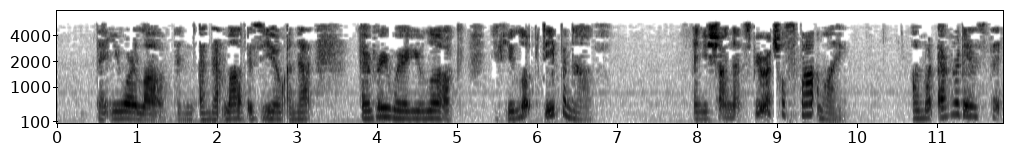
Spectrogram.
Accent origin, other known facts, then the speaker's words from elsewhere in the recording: New York, United States; accent: New York; This is it, people. This is my New York accent.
